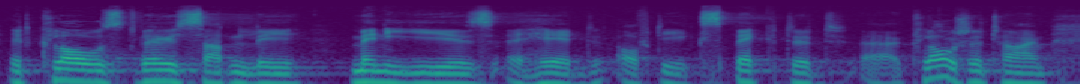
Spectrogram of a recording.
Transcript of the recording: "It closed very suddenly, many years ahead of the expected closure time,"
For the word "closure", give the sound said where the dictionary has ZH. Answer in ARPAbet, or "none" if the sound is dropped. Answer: ZH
